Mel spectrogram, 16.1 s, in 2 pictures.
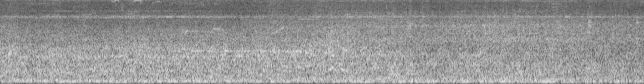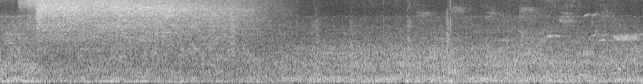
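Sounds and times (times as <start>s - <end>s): small train rumbling and rattling: 0.0s - 16.0s
loud hiss: 8.3s - 11.8s.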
